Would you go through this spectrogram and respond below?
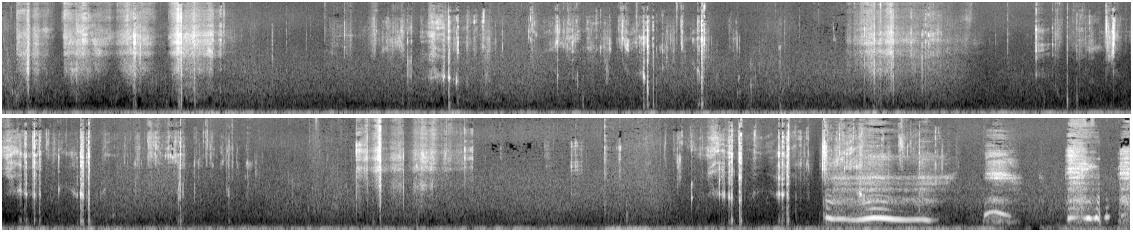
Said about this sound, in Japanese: かき氷の音、爽やかでいいでしょ？なんでだろうね。冷たいものが出す音ってさ、なんだか冷たくてシャキって感じがしない？するよね。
